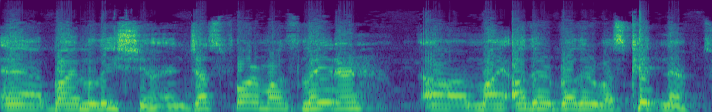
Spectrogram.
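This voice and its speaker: A man with an Arabic accent speaks at a fairly slow pace, with a high pitch and fairly even intonation. Audible room echo and noticeable background noise fill the recording. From Iraq. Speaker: graduating student speaker. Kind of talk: graduation speech. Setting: outdoor stadium ceremony. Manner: hesitant, many fillers.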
